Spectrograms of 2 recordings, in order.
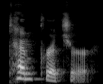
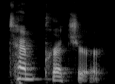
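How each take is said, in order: First: The word is said with three syllables. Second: The same.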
